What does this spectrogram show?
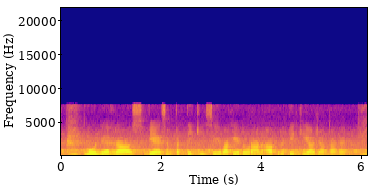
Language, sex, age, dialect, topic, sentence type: Hindi, female, 41-45, Hindustani Malvi Khadi Boli, banking, statement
